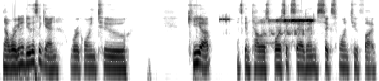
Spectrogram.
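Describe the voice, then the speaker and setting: A man's voice: mid-range voice, steady tone, unhurried. A man hosting a casual radio hobby tutorial, chatty and repetitive, doing radio checks as he demonstrates. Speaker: radio hobby channel host.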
